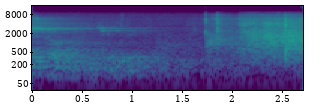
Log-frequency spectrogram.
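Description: A man speaks into a microphone in an echoing hall.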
